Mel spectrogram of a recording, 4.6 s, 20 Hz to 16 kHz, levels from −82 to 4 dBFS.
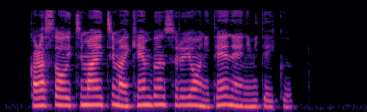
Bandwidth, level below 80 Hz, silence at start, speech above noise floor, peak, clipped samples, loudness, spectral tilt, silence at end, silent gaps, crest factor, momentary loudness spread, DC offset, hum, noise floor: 11.5 kHz; -72 dBFS; 0.4 s; 49 dB; -6 dBFS; under 0.1%; -23 LUFS; -3 dB/octave; 0.95 s; none; 18 dB; 12 LU; under 0.1%; none; -73 dBFS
